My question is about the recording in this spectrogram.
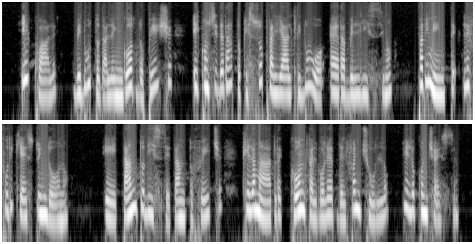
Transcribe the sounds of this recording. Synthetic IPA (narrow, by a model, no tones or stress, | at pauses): ilkwaːle | ved̪uːt̪od̪alːiŋɡord̪opeːʃe | ɛkːonsid̪eɾaːt̪okesoːpɾaʎːialt̪ɾid̪uːoɛːɾabelːisːimo | paɾiment̪elefurik̟jɛst̪oind̪oːno | et̪ːant̪od̪isːet̪ant̪ofeːt͡ʃe | kʰelamaːd̪ɾekʰont̪ɾailvolerd̪elfant͡ʃulːo | ʎilokont͡ʃɛsːe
